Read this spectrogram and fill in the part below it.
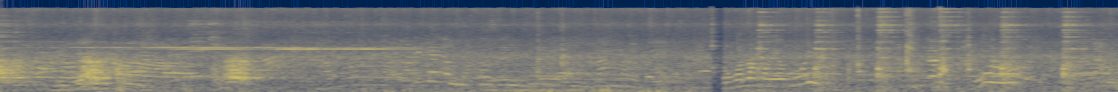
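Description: Several men and women chat nearby, indoors.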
